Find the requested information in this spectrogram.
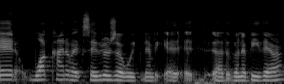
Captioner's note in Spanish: Hablando ingl\s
